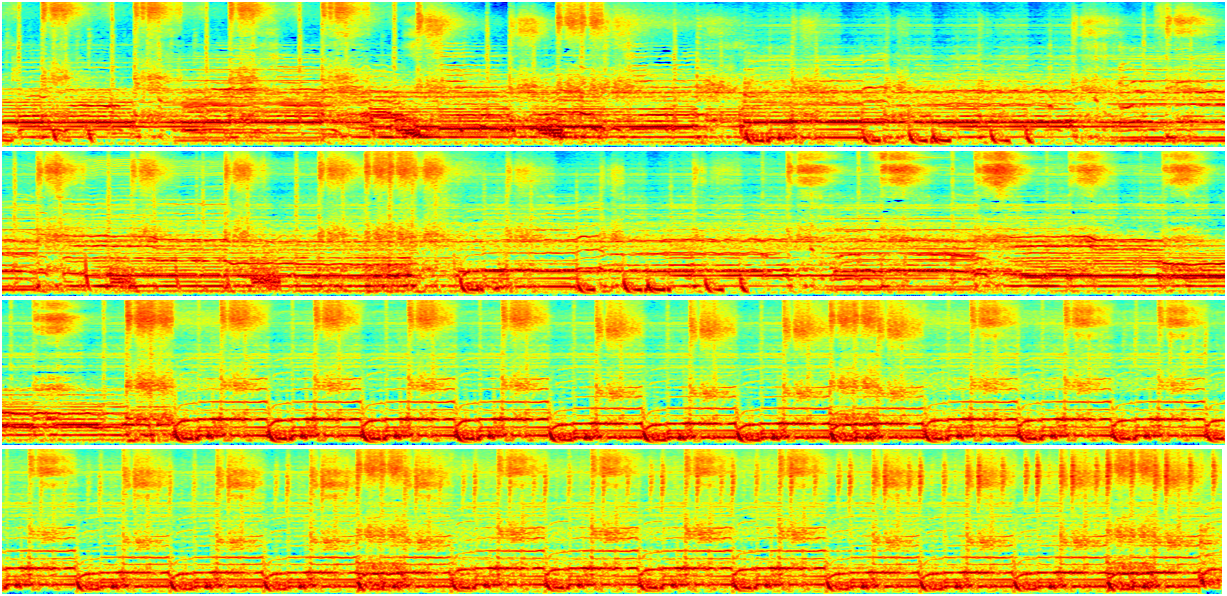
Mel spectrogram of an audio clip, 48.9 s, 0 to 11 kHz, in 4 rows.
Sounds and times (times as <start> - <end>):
Music: 0.0 - 48.8.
